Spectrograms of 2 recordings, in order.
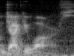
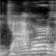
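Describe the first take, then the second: First: Jaguars said in three syllables, JAG-you-ars; British pronunciation. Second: Said in the usual way. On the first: Shown as a demonstration. Host asks which way to say it, British-style JAG-you-ars for Jaguars. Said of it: "Like the British say". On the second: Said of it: "Should we say Jaguars or Jaguars?".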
